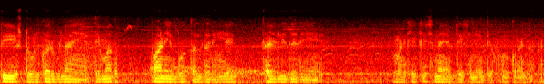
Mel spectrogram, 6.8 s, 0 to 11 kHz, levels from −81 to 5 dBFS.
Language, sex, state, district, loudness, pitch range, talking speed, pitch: Garhwali, male, Uttarakhand, Uttarkashi, -20 LUFS, 100-105 Hz, 140 wpm, 105 Hz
